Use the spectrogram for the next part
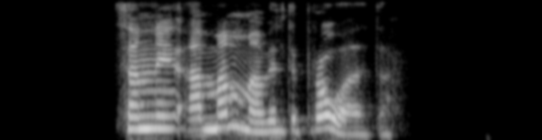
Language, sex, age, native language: Icelandic, female, 30-39, Icelandic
